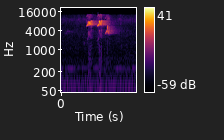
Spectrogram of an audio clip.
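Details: Cinereous tit used as a lure bird to make others respond: a single short burst of three high, sharp, slightly scratchy chirps in quick succession, the last trailing downward.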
